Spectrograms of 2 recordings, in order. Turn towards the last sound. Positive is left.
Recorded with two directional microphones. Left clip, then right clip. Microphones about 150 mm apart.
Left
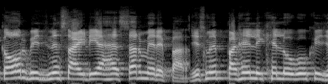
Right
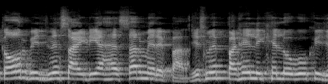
turn(degrees=25)  # may be behind; listen again after turning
